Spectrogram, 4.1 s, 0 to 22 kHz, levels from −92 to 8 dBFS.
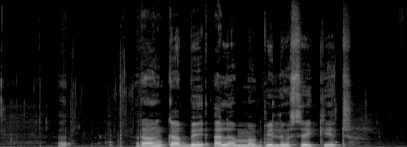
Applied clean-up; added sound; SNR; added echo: none; Liquid; 15 dB; none.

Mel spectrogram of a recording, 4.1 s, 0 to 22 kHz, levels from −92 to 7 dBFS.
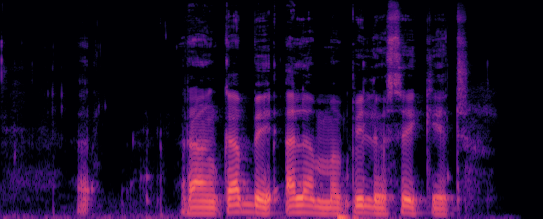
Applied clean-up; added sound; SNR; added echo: neural mask model Resemble Enhance denoiser.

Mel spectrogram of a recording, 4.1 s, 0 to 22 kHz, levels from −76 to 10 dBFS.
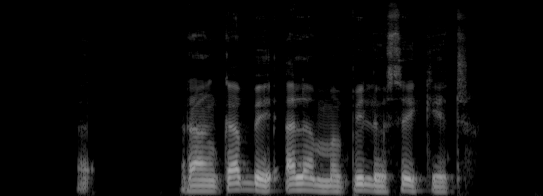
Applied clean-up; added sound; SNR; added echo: neural mask model DeepFilterNet 3.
